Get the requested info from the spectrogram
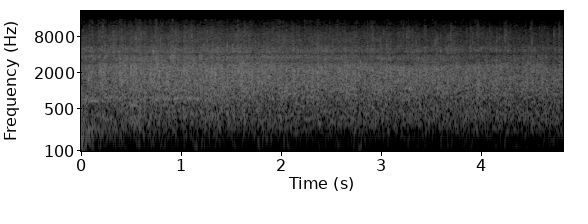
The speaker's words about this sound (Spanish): Y ahora dale un fuerte aplauso al Señor.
